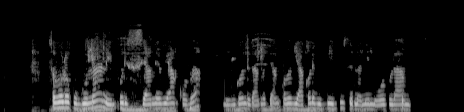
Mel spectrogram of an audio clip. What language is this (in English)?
Kenyi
